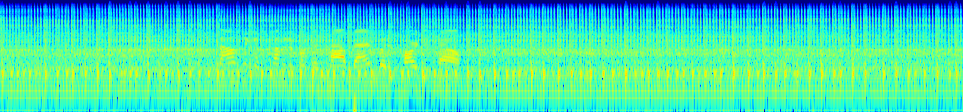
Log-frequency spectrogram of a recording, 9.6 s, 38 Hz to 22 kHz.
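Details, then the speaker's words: 125 two-stroke dirt bike (YZ125/KX125 pair), sat unridden most of the year: super loud sharp, rapid ticking at idle that goes away when revved; owner thinks it's top end but can't locate it; top end rebuilt about four times with new piston and rings, and power valve checked, all fine. "The thing fired right up, but listen to this motor, it's definitely not right. It goes away once you rev it, but on idle, it has a super loud ticking."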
